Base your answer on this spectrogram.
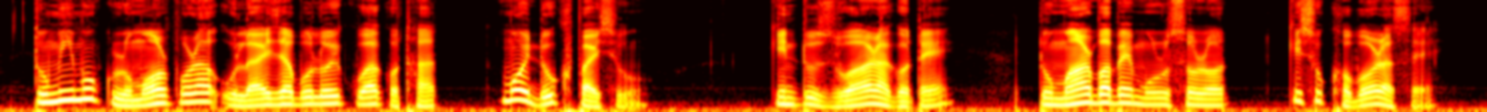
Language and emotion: Assamese, sad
